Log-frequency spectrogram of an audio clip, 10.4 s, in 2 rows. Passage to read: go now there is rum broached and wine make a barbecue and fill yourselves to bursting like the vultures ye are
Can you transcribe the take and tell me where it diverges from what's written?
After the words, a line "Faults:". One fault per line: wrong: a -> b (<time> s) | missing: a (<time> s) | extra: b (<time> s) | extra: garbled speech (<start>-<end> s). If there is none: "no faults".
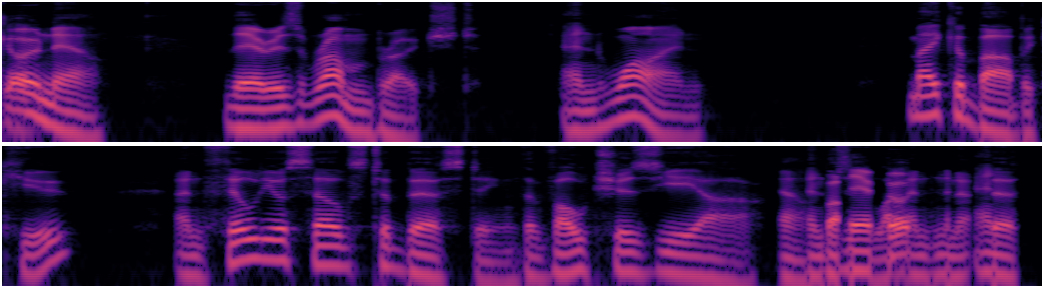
go now there is rum broached and wine make a barbecue and fill yourselves to bursting the vultures ye are [garbled]
Faults:
missing: like (7.8 s)
extra: garbled speech (9.1-10.3 s)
